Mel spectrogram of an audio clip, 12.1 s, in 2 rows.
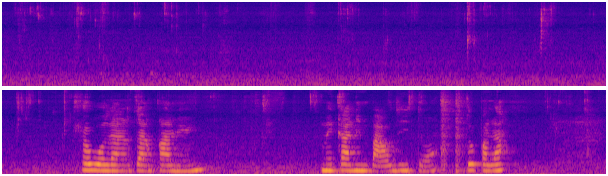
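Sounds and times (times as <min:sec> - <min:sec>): person chewing food: 0:00.0 - 0:06.8, 0:08.1 - 0:09.3, 0:11.4 - 0:12.0.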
